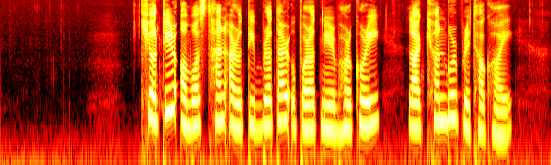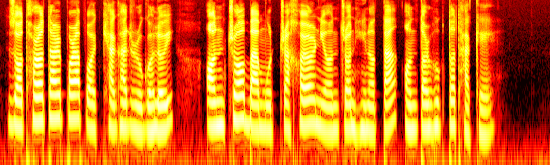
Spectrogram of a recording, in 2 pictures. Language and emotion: Assamese, neutral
